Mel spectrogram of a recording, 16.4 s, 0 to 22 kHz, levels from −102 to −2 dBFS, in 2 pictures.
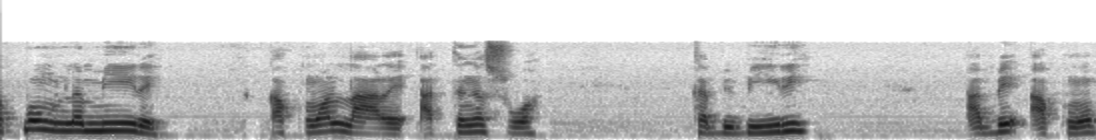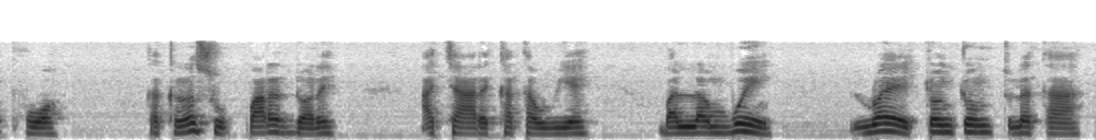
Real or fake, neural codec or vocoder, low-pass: real; none; 7.2 kHz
